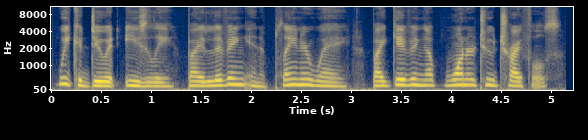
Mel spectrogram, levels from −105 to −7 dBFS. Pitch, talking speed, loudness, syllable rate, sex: 190 Hz, 205 wpm, -18 LUFS, 5.4 syllables/s, female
